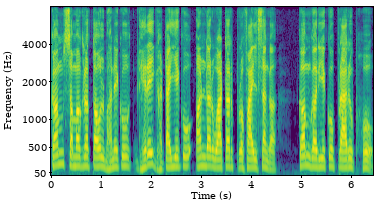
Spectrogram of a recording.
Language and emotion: Nepali, neutral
